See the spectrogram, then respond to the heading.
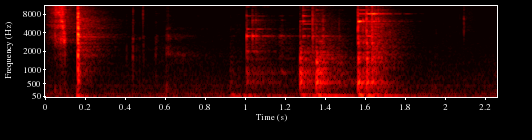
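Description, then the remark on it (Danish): Metallic clinks and scraping as a small 33 cl bottle of 5.5 percent Defender IPA beer is opened, a sharp snap at the start followed by three short, bright bursts, with no one talking. “Jeg åbner den.”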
